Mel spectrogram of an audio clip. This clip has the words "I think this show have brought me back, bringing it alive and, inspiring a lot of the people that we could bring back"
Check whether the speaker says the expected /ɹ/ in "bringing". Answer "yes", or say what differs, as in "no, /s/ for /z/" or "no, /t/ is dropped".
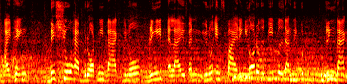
yes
